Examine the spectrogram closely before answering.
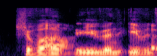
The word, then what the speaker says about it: Siobhan: pops up a couple times yes that's right shoban you even even say her name correctly oh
